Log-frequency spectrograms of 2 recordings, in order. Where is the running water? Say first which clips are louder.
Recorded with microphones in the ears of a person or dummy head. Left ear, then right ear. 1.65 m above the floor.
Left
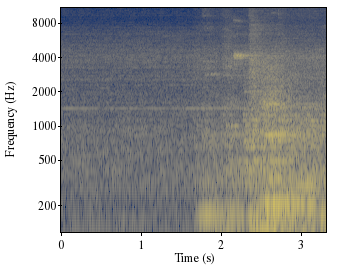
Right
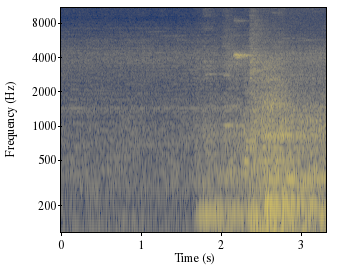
Even; 35° left (ahead or behind), 1.2 m.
